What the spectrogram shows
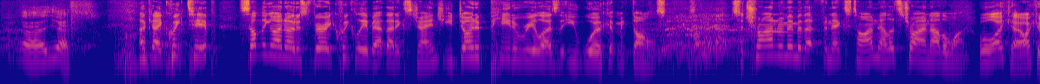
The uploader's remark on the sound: Recorded LIVE at the Cafe Lounge in Sydney on November 30, 2014.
